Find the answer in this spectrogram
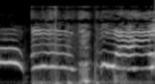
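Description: A high human voice wailing a drawn-out "oh… no!", the last cry held long and steady.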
